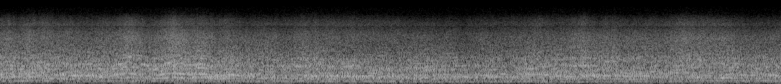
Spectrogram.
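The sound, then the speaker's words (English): Loud, continuous engine roar from several race cars running together on a dirt track, a dense steady drone with slight surges in pitch as they push around the track, no gaps or pauses, as Ferree chases Flinter down the backstretch with four laps to go. “Diamond move for Ferree in one and two, and he chases Flinter down the backstretch as they reel in the tail of the field, which is now Gary Lyle.”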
